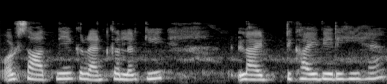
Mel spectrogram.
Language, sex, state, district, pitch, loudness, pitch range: Hindi, female, Punjab, Pathankot, 250 Hz, -13 LUFS, 230-260 Hz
